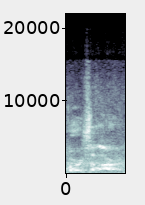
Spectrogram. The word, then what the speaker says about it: Burj Al Arab: Yeah, the Burj Al Arab.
